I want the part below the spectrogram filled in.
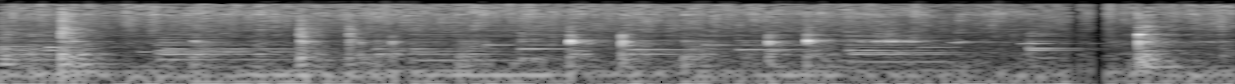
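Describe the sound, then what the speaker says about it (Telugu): Ginger garlic paste fries in a pan, a soft sizzle running beneath repeated scraping and clinking strokes of a spoon stirring against the metal. "ఇప్పుడు దీంట్లో అల్లం వెల్లుల్లి పేస్ట్ వేసుకుందాం. దీన్ని పచ్చివాసన పోయే వరకు వేపుకోవాలి."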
